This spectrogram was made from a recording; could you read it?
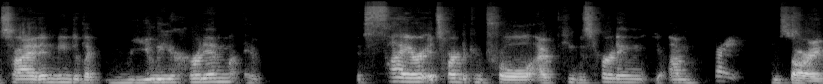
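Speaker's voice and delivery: very low, shamefaced, sheepish voice. A character walks up to the group and apologizes, sheepish apology. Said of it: "like looking a little sheepish".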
